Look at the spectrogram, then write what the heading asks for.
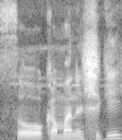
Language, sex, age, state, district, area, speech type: Telugu, male, 18-30, Andhra Pradesh, West Godavari, rural, spontaneous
